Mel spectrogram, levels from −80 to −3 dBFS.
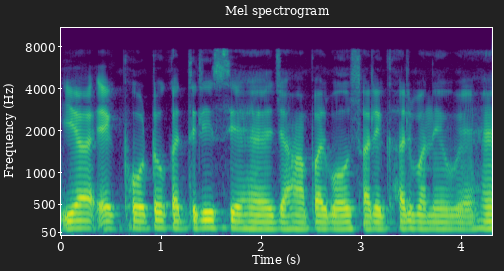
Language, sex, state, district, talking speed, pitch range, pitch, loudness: Hindi, male, Jharkhand, Ranchi, 195 wpm, 105-115 Hz, 110 Hz, -13 LUFS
